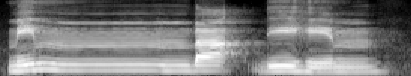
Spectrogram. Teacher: Iqlab adalah apabila nun sukun atau tanwin bertemu dengan huruf ba. Namun, nun sukun dibaca menjadi mim sukun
